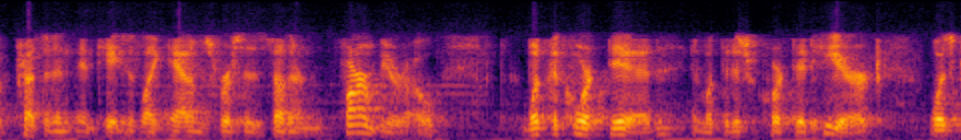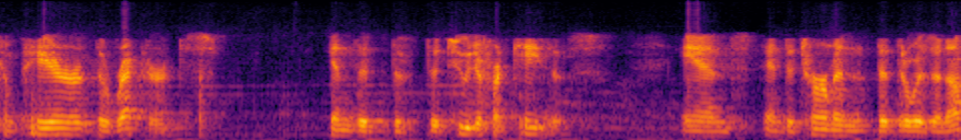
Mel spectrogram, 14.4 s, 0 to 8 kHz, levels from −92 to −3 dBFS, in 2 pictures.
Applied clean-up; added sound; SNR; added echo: neural separator model SepFormer DNS4.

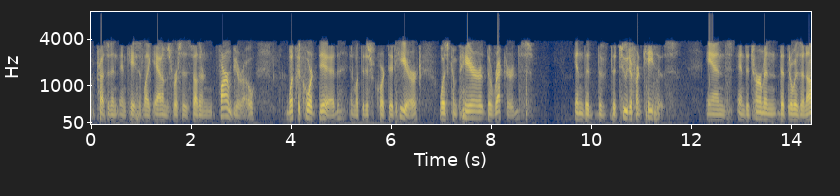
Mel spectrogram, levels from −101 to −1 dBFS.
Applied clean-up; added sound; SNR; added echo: none; none; none; none.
